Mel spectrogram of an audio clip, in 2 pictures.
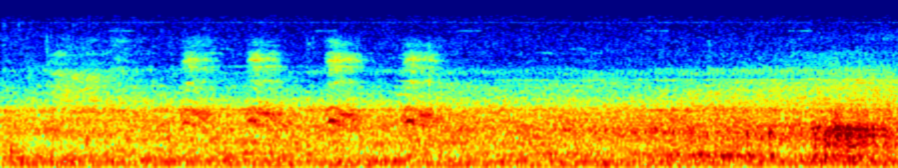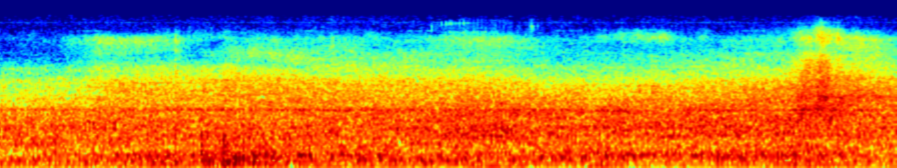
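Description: A bird calling about four times in quick succession, over a steady background rumble.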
